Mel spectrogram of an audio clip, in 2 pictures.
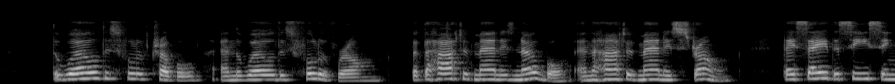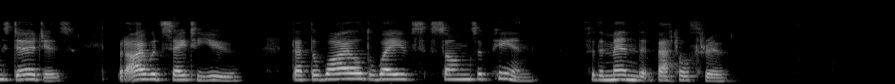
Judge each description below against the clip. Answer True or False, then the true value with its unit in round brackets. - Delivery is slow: False (175 wpm)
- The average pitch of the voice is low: False (225 Hz)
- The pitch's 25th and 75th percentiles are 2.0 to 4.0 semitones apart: True (3.3 semitones)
